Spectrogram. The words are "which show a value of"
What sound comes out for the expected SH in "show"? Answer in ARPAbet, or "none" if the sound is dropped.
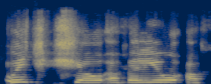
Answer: SH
